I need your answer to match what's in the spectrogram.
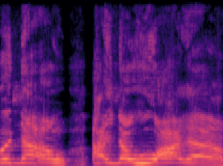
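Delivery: mock emotional shout, high, slow and crying.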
